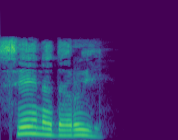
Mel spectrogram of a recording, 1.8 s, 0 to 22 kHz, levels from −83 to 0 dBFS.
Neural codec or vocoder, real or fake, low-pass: none; real; 7.2 kHz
